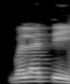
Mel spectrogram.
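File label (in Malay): "belati", Malay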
